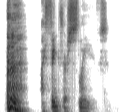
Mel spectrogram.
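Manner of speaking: deep, throaty, guttural voice, slow. Narrating a scene, voicing a figure who speaks in dark tongue, deep guttural voice. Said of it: "in a deep guttural voice".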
